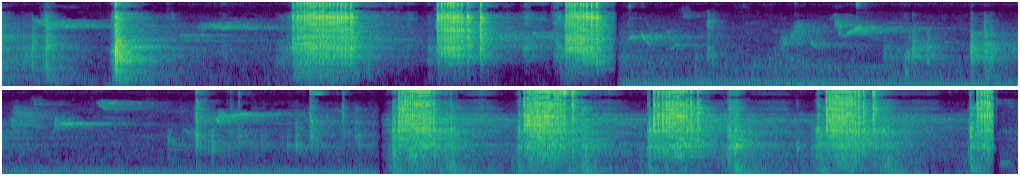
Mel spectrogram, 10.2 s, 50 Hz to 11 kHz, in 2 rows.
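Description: A wrench ratchets on a metric 17 nut while loosening a camper awning arm, in bursts of rapid clicking with a quieter mechanical hum in the middle, birds chirping faintly outdoors.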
